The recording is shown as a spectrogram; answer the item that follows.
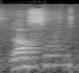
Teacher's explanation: Schwa and m may make syllabic m, so that blossom becomes blossom.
